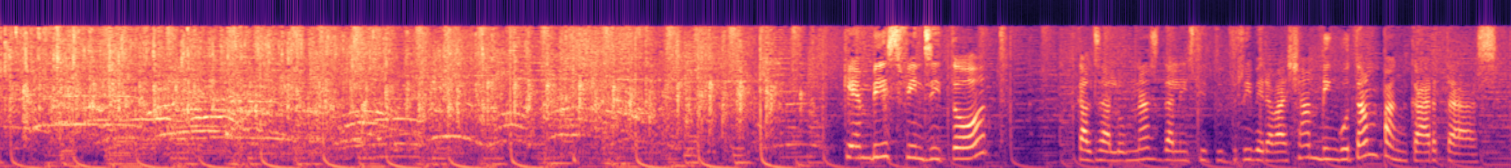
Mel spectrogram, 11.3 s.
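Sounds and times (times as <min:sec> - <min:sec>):
crowd cheering: 0:00.0 - 0:06.2
strong applause from large audience: 0:00.0 - 0:06.2
speech: 0:06.4 - 0:07.5, 0:08.1 - 0:11.3.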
